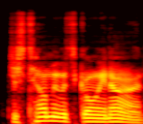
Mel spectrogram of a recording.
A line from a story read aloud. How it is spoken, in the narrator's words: pleaded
